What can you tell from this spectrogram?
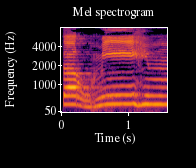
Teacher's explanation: ترمیہم بحجارۃ، تا پر زبر کی حرکت ہے، جلد پڑھے، रॉ पर जज़म है, रॉए साकिना होगा, रॉए साकिना से पहले ज़बर आकर है, रॉए साकिना को पुर पढ़ेंगे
